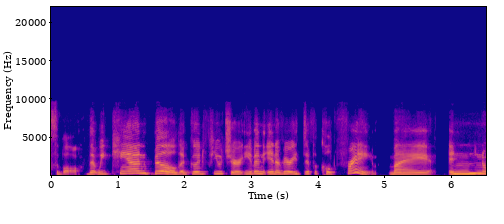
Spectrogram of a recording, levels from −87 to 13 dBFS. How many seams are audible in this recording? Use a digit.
1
